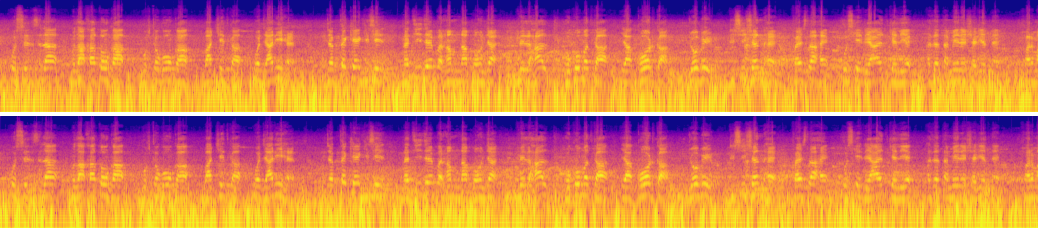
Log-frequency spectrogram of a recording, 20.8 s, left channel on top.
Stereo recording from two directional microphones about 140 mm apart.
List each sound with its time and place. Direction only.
0.4 s a man's voice: 35° right (ahead or behind)
3.5 s a man's voice: 35° right (ahead or behind)
17.3 s a man's voice: 30° right (ahead or behind)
